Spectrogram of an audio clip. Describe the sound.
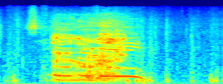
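A pig in a video game lets out one loud, drawn-out squealing grunt lasting about a second, with quieter scattered sounds before and after.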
